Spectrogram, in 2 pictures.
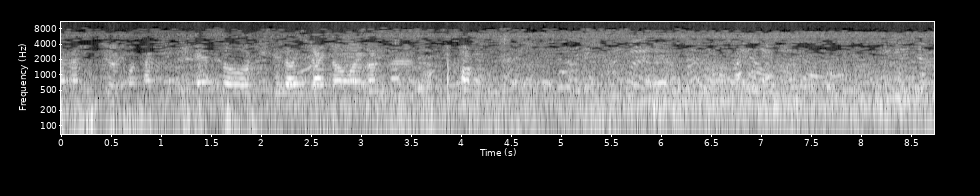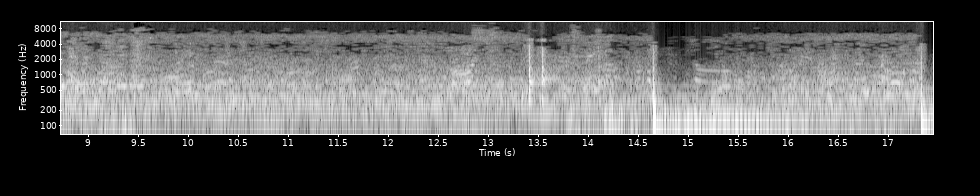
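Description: Children and adults chatter and call out in the background outdoors.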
